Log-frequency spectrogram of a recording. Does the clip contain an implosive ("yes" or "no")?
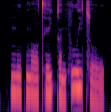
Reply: no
